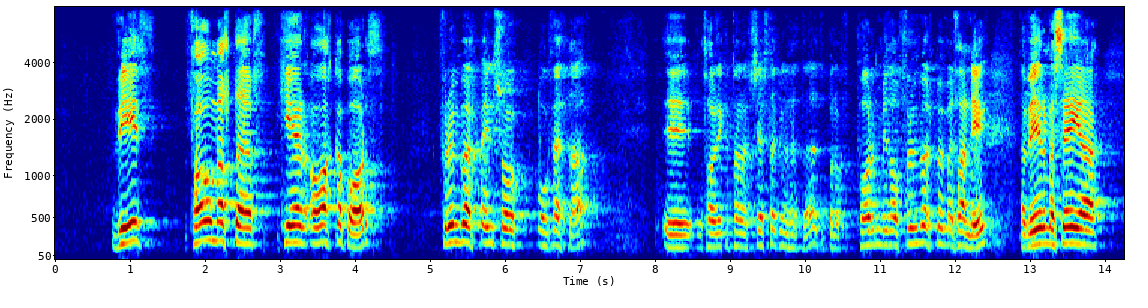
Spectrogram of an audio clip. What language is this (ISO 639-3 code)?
isl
